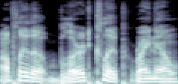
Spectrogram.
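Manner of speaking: blurred stressed in slow speech. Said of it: "emphasis on blurred".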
